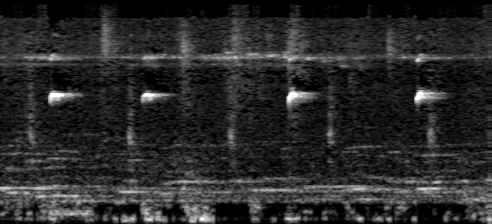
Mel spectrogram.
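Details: White-headed munia imitating a canary: brief high thin whistled notes with a short upward flick, spaced about one to one and a half seconds apart over faint background noise.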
